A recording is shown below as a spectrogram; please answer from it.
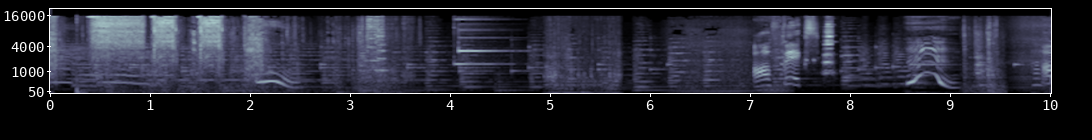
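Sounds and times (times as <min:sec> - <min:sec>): cheerful background music: 0:00.7 - 0:10.0.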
